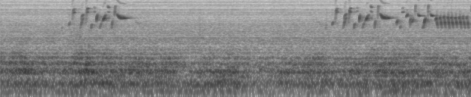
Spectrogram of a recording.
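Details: Goldfinch singing an evening song high up on a telephone wire just before sunset: two bursts of bright, twittering, high chirps and short slurred whistles, with a steady low rumble of background noise throughout.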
